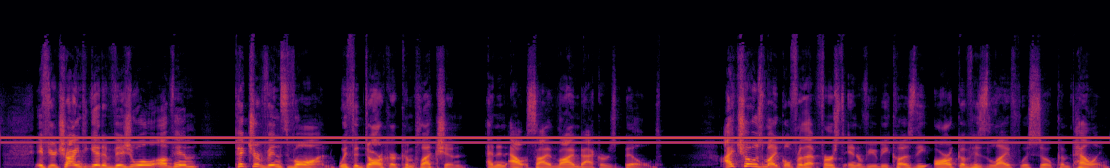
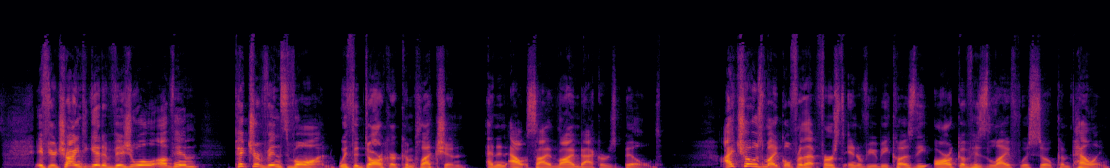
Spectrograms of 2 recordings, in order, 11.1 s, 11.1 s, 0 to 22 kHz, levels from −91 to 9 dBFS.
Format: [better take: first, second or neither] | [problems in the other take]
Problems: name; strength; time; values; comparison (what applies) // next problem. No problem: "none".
second | high-pitched whine; loud; throughout; 4 kHz, 8 dB below the speech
